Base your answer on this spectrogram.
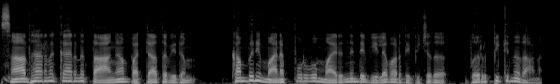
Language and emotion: Malayalam, disgusted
